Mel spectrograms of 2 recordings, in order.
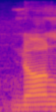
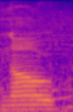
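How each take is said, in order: First: Non said the French way, nasal vowel. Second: Said in the usual way. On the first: Shown as a demonstration. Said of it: "think of the people in Quebec as no, non". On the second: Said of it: "no, non, like, legitimate".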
